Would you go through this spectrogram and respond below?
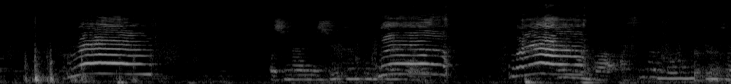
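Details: Indoor orange tabby rescue cat demanding food: three long, loud meows spaced about two seconds apart, each arching up and down, with quieter human voices in between.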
